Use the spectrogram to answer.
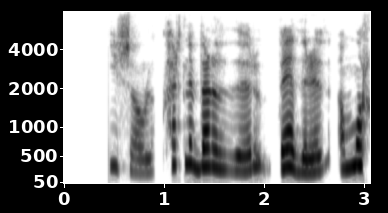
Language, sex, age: Icelandic, female, 13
